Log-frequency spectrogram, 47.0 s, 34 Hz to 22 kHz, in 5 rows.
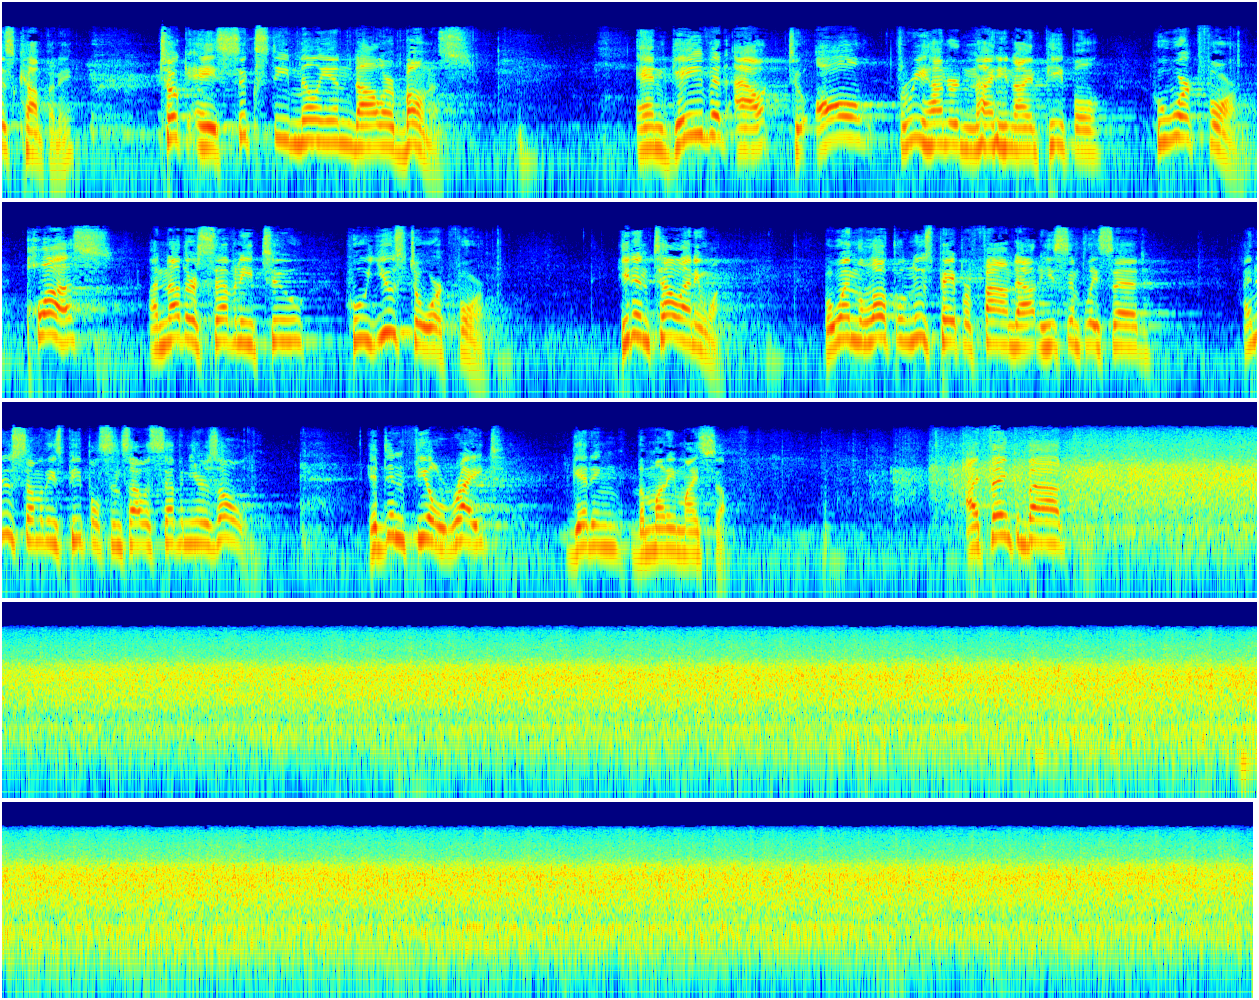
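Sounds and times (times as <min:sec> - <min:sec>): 
speech: 0:00.0 - 0:03.6, 0:04.8 - 0:13.2, 0:14.0 - 0:14.9, 0:15.6 - 0:20.8, 0:21.6 - 0:24.4, 0:26.1 - 0:27.0
sustained applause from many people in a legislative chamber: 0:25.4 - 0:47.0.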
